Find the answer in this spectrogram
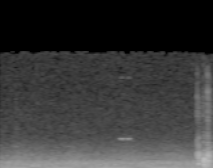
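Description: A steady low hum, ending with a single short click as the camera shutter fires for the shot.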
